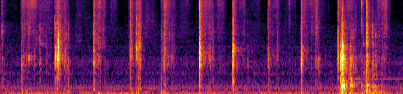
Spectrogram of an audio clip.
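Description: A deck of oracle cards being handled: a quick run of light taps, flicks and slides as cards slip and fall out of the deck onto a cloth-covered table, with one louder slap about three and a half seconds in.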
